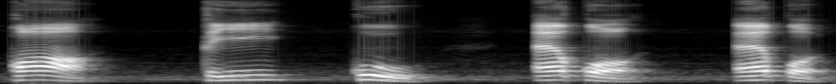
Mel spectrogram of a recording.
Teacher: Xuddiki jim harfi, dal harfi, ba harfi kabi qof harfi ham tebranar ekan. Va qof harfi uyug'on talaffuz bo'ladigan harf.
